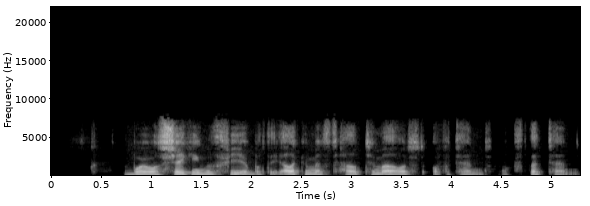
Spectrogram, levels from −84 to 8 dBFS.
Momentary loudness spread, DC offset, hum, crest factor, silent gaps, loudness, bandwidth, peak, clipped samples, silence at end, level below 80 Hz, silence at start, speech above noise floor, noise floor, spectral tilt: 20 LU; under 0.1%; none; 20 dB; none; -23 LUFS; 8 kHz; -6 dBFS; under 0.1%; 0.1 s; -66 dBFS; 0.75 s; 34 dB; -59 dBFS; -4 dB/octave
